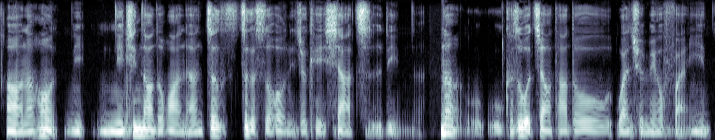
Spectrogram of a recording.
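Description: A man's voice: sits low, fairly quick, creaky, hardly any pauses, no room sound. Male comic host, storytelling, dry lo-fi sound. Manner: animated, stammering restarts. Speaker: comedy podcast host. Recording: dry, dull lo-fi.

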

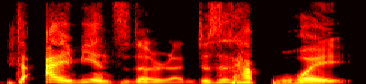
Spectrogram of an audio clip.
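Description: A man's voice: on the high side, sing-song, normal speed, a bit bright, no room sound, studio quality. A man, co-hosting a casual podcast chat and telling a rambling story full of fillers and restarts. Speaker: podcast co-host.

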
